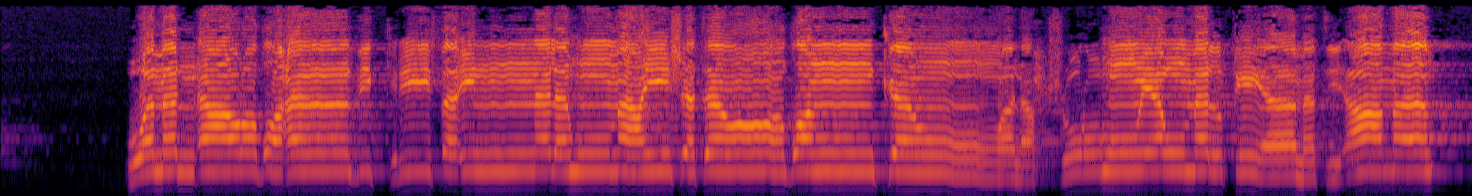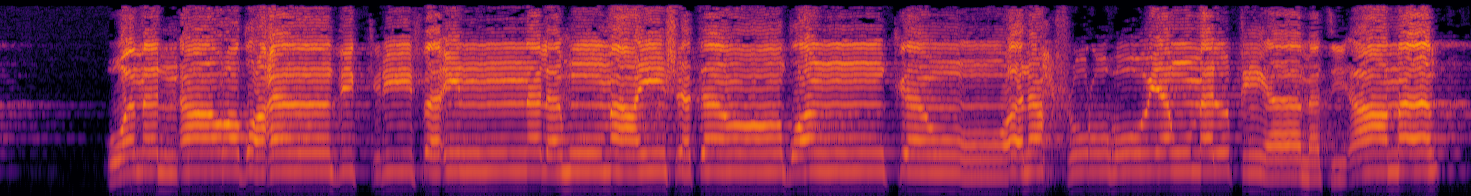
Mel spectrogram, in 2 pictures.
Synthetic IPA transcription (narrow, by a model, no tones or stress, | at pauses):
wamanʔɑʕɾˤɑd̪ˤɑʕanðɪkɾiːfaʔɪnːalahʊmaʕiːʃat | ðˤɑŋka | wanaħʃʊɾʊhʊjawmalqɨjaːmaɪʔaʕmaː | wamɪnʔɑʕɾˤɑd̪ˤɑʕanðɪkɾiːfaʔɪnːalaɦʊmaʕiːʃat | d̪ˤɑŋka | wanaħʃʊɾʊhʊjawmalqɨjaːmat̪ɪʔaʕmaː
